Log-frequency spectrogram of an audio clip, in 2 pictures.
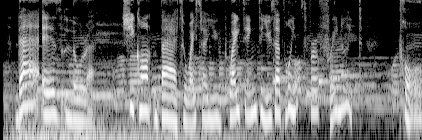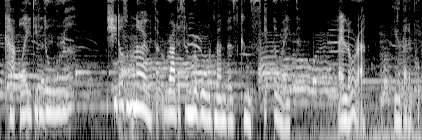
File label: Commercials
